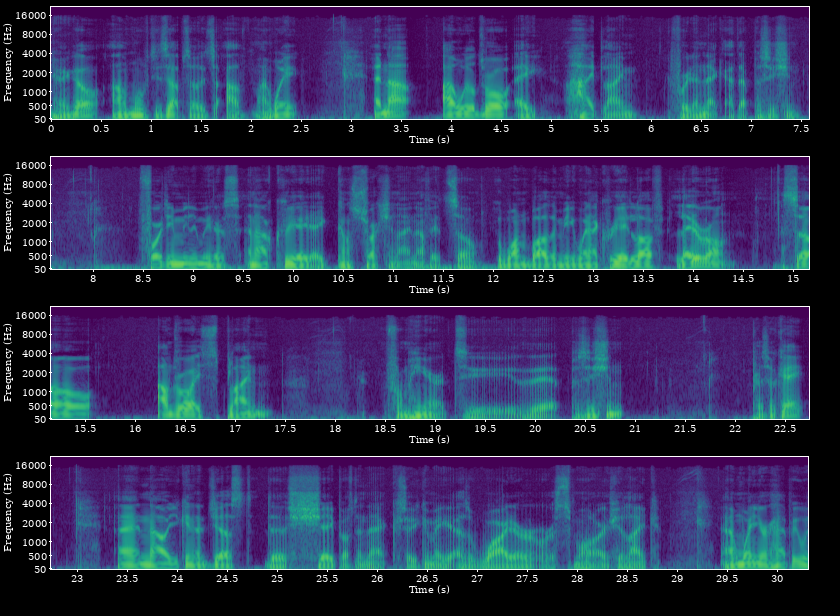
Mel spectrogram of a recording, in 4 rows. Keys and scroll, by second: 3.8 l, 8.1 4, 11.5 x, 23.8 Escape.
